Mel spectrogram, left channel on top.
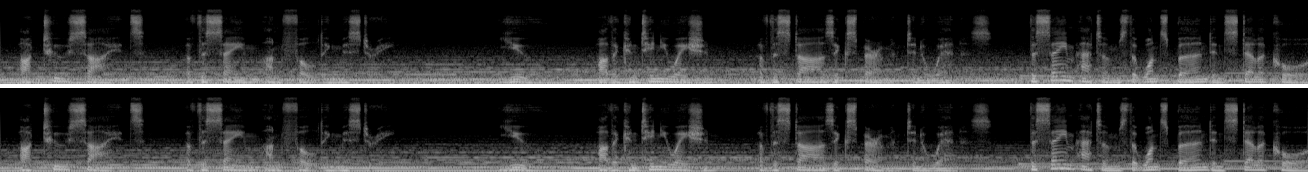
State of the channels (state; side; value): noise; left; rumble, 7 dB below the sound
